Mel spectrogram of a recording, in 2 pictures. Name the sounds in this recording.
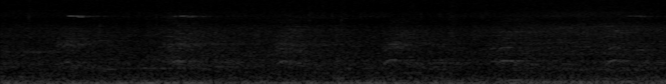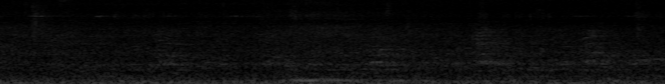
unidentified human voice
